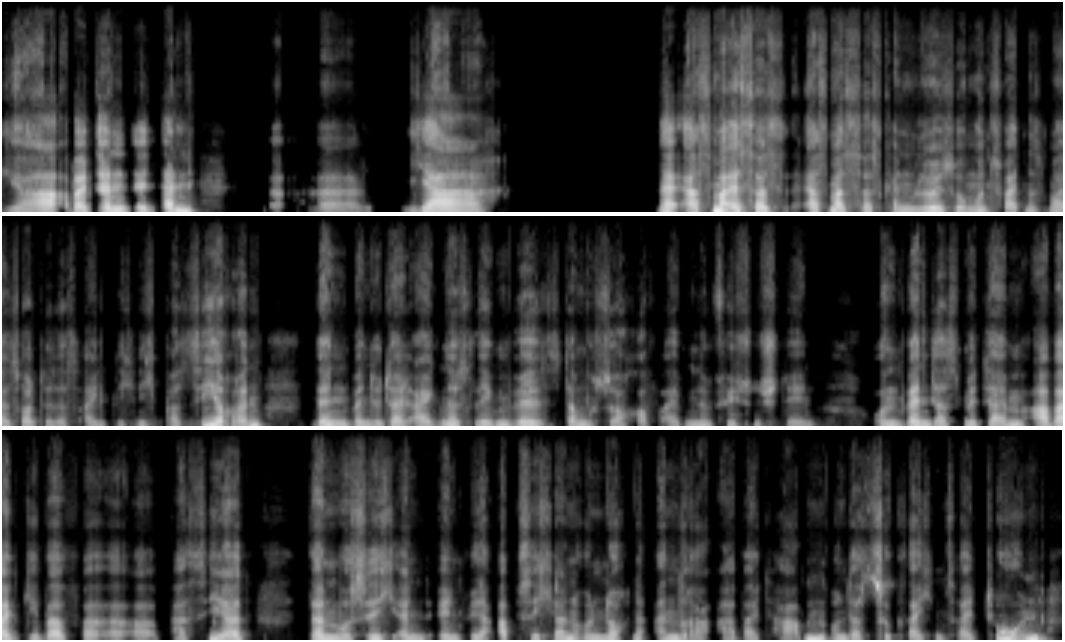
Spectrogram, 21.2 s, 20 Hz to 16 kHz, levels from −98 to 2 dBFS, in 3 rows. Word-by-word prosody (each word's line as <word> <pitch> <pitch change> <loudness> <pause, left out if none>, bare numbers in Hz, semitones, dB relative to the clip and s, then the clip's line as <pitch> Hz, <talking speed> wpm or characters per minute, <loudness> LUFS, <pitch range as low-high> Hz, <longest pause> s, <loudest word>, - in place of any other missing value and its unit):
Ja, 150 +4 +4
aber 160 0 +6
dann 180 +6 +5
äh, - - +2
dann 235 +1 +7 0.9
äh, - - -11
äh, - - -25 0.3
ja 225 +4 +6 1.2
ne, - - +5
erstmal 275 0 +9
ist 265 0 +4
das 240 -1 +3
erstmal 215 +2 +3
ist 210 - -14
das 195 0 -6
keine 195 -2 -7
Lösung 175 -3 -1
und 150 +1 -6
zweitens 185 +3 -7
Mal 160 -4 -7
sollte 160 +1 -11
das 160 -1 -18
eigentlich 150 -2 -18
nicht 150 -2 -19
passieren, 240 - -1 0.3
denn, 160 -2 -1
wenn 150 +1 -6
du 150 - -10
dein 140 -1 -5
eigenes 160 -2 -5
Leben 150 -1 -6
willst, 195 -5 -3
dann 145 - -5
musst 145 -1 -13
du - - -11
auch - - -16
auf - - -14
eigenen 145 0 -12
Füßen 205 +2 -15
stehen. - - -13 0.3
Und 150 -1 -8
wenn 135 +2 +2
das 145 +3 -9
mit 150 -2 -9
deinem 130 0 -4
Arbeitgeber 150 +5 +2
pa 150 - -11
ah, - - -13
ah, - - -13
ah, - - -21
passiert, 215 -6 -3 0.4
dann 155 0 +2
musst 160 0 -6
du 145 - -2
dich 140 - -5
en 155 -1 -7
entweder 150 -4 -9
absichern 230 +1 -6
und 175 -4 -8
noch 155 -1 -5
'ne - - -12
andere 150 0 -8
Arbeit 130 0 -15
haben 235 0 -2
und 160 -8 -10
das 150 0 -9
zur 145 0 +1
gleichen 150 +2 -12
Zeit 140 -3 -13
tun. 245 +1 +1
160 Hz, 200 wpm, -23 LUFS, 150-205 Hz, 1.2 s, erstmal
